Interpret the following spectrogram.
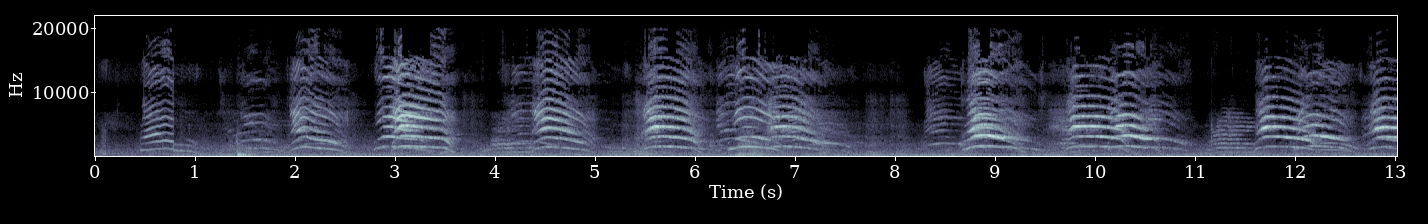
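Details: Norwegian Forest Cat kittens at a cattery making a commotion for milk; a dense chorus of shrill, arched meows from several kittens, overlapping and repeating almost every second, with a soft thump near the start.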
